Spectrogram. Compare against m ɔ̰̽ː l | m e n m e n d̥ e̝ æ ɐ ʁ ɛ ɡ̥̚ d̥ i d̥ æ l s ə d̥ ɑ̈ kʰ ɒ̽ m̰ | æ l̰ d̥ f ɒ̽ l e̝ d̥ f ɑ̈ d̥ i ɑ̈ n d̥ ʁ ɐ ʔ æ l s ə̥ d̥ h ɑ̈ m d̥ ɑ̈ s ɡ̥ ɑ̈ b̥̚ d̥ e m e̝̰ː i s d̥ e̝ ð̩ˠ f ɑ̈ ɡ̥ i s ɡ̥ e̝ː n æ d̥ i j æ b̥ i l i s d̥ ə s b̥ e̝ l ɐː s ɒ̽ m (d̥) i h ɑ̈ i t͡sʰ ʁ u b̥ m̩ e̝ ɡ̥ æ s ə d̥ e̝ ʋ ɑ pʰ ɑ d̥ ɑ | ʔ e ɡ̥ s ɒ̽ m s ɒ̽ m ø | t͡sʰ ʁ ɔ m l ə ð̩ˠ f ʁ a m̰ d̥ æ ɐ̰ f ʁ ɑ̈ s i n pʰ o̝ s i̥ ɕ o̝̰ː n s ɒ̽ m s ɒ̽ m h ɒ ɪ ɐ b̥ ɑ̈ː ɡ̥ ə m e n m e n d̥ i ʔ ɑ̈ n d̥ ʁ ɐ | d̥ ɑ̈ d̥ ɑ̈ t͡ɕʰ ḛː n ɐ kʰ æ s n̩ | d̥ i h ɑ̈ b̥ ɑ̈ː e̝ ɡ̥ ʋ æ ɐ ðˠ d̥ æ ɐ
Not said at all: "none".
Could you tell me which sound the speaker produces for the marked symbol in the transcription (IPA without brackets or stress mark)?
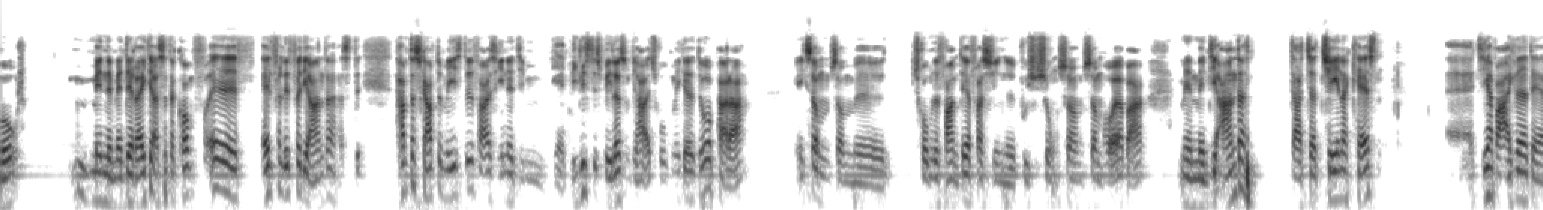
d̥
